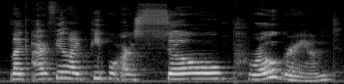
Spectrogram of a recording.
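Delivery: normal talking voice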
